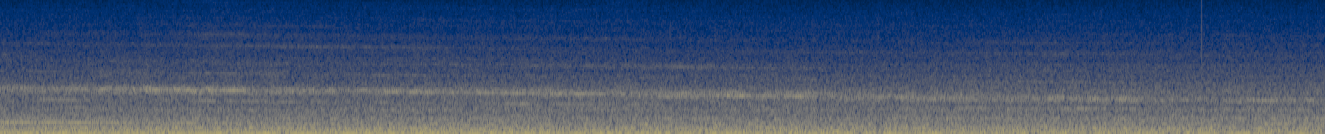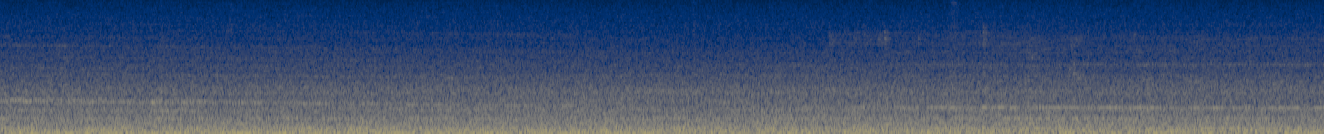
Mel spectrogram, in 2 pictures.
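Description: Tōkaidō Shinkansen train running at speed, heard inside the passenger car: a steady low rumble and rush of running noise. Over it, a motor whine falls slowly in pitch as the train slows for a station stop.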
